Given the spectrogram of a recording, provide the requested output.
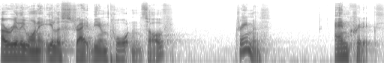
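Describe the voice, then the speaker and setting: With an Australian accent, a man speaks at a moderate pace in a fairly low pitch, taking long, frequent pauses. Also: ordinary pitch variation. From South Australia. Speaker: podcast host, hypnotist and personal development coach. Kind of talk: solo podcast monologue.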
